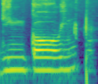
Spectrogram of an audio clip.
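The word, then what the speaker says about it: 銀行員: Recuerden que aquí la O, ¿qué me está diciendo esta O? que es largo el Largo, sonido de la Bien voz. de lado. La O es larga, ¿no? Entonces yo pronuncio Ginkoin.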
